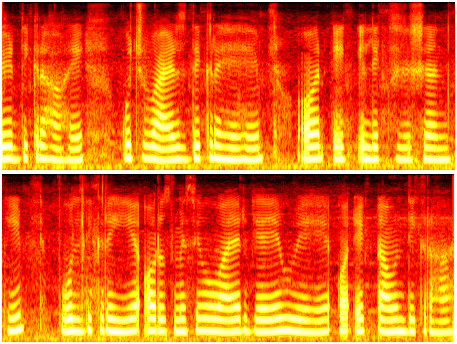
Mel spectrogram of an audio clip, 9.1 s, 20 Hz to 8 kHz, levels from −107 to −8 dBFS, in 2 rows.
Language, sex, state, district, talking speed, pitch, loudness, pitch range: Hindi, female, Chhattisgarh, Sukma, 200 wpm, 215 Hz, -15 LUFS, 210-225 Hz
